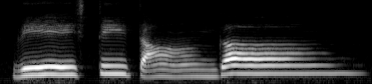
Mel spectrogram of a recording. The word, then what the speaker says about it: वेष्टितांगा: वेष्टि में देखिएगा मूर्धन्य श है, मूर्धा से उच्चारण करेंगे। वेष्टितांगा।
